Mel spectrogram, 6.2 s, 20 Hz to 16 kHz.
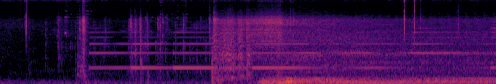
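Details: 2001 Ford F-150 SuperCrew 4x4, 5.4 Triton V8 with new long block at about 11,500 miles, cold air intake, 6-inch lift: brief crank, then catches and settles into steady, even low rumble, no knocks or misses.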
